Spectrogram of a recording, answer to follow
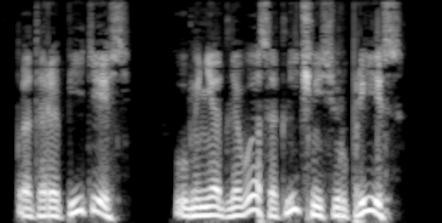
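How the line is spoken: Promising. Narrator (Russian): пообещал я

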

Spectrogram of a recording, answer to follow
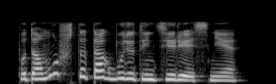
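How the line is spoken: Sarcastic theatrical mimicry. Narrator (Russian): передразнивая театральную манеру Виолетты, язвительно ответил Виктор Валентинович

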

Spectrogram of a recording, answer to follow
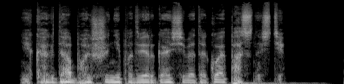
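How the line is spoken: Whispered. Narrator (Russian): прошептал он

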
